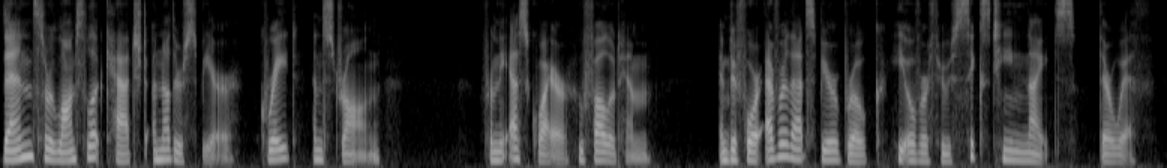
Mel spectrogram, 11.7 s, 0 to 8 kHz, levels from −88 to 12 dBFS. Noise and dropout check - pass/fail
pass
